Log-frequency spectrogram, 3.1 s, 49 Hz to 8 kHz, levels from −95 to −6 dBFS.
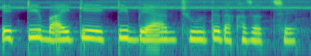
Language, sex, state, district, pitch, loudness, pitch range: Bengali, female, West Bengal, Cooch Behar, 225 Hz, -16 LUFS, 210-245 Hz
